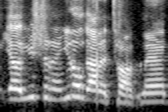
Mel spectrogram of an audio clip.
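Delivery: ordinary talk, nothing marked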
